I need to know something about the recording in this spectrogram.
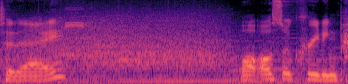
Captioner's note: audience cheers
